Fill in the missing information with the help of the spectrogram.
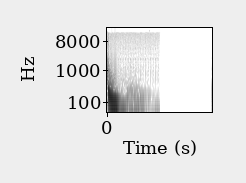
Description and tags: Classic TR-909 hits Made with my Roland JdXi synth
